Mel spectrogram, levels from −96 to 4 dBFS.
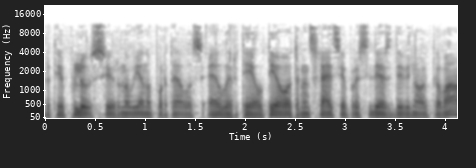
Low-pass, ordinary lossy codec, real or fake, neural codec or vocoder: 19.8 kHz; MP3, 48 kbps; fake; vocoder, 44.1 kHz, 128 mel bands, Pupu-Vocoder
